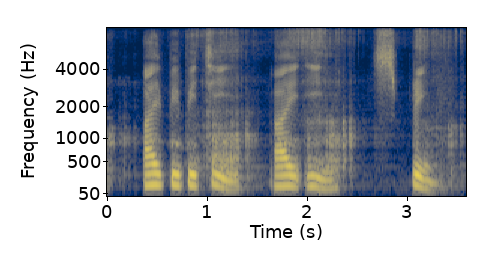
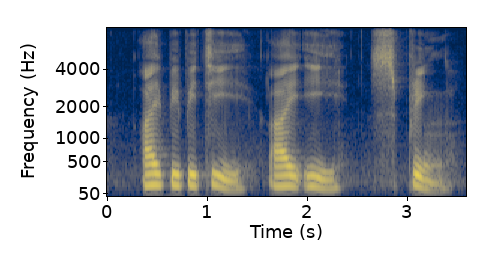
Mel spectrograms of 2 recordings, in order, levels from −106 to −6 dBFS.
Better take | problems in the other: second | noise reduction (neural mask model RNNoise)

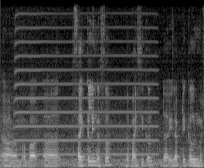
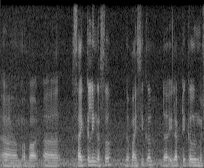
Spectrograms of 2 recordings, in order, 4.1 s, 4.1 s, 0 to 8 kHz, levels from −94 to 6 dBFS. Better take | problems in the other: second | background sound (Trumpet); 13 dB below the speech // room echo; dies away in 0.2 s

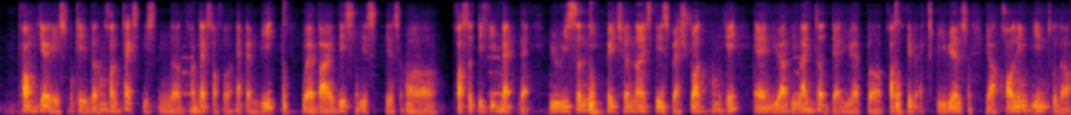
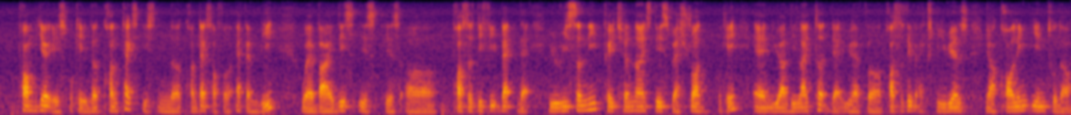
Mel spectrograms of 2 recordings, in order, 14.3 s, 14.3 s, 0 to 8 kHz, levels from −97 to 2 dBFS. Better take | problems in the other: second | noise reduction (neural mask model RNNoise)

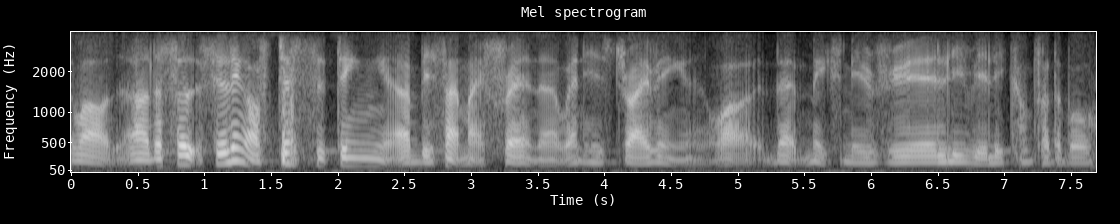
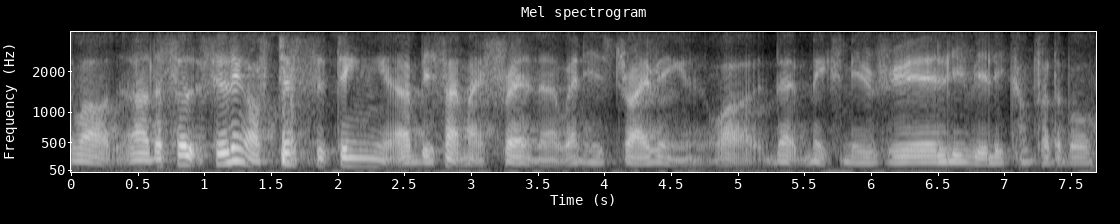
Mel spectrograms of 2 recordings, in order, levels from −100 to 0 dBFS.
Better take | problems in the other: first | room echo; dies away in 1.2 s

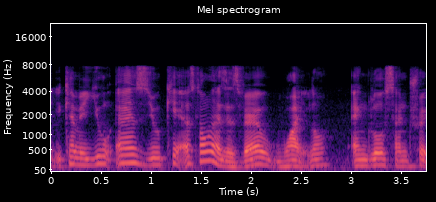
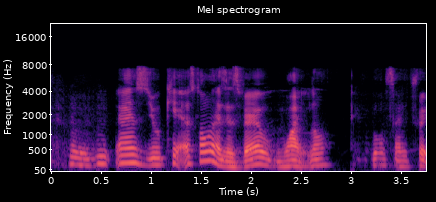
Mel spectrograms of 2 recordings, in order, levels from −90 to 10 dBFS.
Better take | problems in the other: first | noise reduction (neural mask model DeepFilterNet 3)

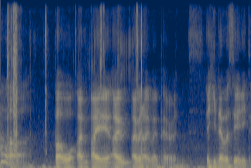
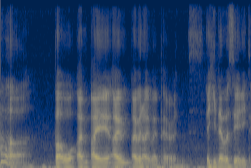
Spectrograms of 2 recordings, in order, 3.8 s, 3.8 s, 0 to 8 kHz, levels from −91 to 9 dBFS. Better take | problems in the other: second | background sound (Camera); 11 dB below the speech

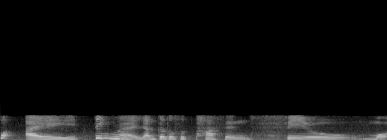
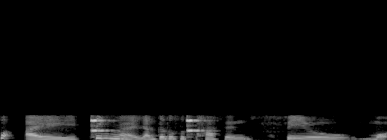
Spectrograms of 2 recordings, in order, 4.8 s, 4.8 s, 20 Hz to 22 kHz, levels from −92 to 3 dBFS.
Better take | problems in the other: first | noise reduction (classical method spectral subtraction)

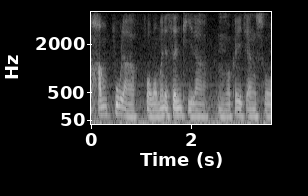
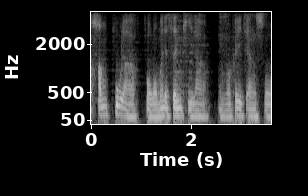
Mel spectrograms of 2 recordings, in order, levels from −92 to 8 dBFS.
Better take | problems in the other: first | noise reduction (neural mask model RNNoise)

